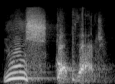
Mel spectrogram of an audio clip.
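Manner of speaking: put-on explosive high British-accented shout, slow; booming British telling-off, words drawn out; British father's scolding. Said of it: "with his British accent".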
